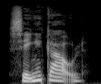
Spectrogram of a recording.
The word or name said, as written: sengegavl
